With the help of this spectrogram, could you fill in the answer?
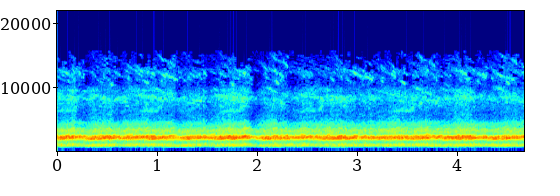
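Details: Massed frog calls in a steady trilling chorus with a high buzzing band over a lower one. A brief slight dip in loudness comes near the middle, then the drone resumes unchanged.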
